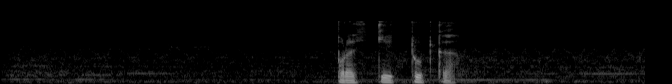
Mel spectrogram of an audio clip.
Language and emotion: Russian, neutral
